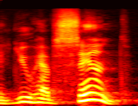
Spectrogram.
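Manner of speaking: slow, weighty pronouncement; solemn slow rebuke to the king; grave verdict. Retold or imitated. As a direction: lay the charge down slowly. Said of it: "look at what they say".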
